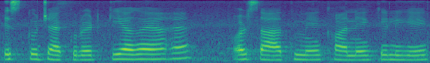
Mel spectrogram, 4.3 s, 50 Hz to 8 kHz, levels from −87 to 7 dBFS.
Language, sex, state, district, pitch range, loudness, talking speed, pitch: Hindi, female, Punjab, Pathankot, 210-235 Hz, -16 LUFS, 155 wpm, 220 Hz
